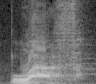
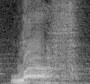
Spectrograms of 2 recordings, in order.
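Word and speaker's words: laugh: দেখেন GH টা F এর মতো উচ্চারণ হয়, ল্যাফ, ল্যাফ।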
